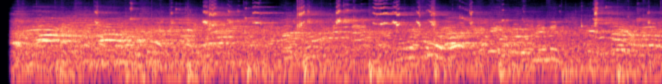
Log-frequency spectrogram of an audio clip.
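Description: Basketball game sounds in a gymnasium: the ball bouncing on the hardwood court and sneakers squeaking, over crowd voices and shouts echoing in the hall.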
